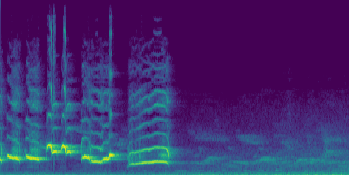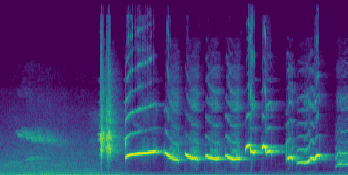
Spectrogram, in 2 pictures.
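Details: Orange-headed thrush (anis merah) song for prompting birds to sing in rainy and dry seasons: loud strings of slurred, warbling whistles in fast repeated notes, broken by a quiet gap before another lively burst.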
